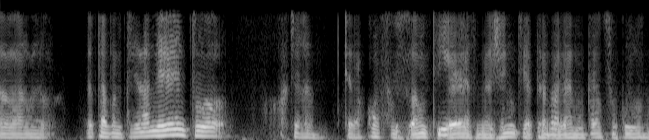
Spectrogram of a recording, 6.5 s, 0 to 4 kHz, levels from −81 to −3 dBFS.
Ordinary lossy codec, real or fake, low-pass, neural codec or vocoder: none; fake; 3.6 kHz; codec, 16 kHz, 1 kbps, FreqCodec, smaller model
